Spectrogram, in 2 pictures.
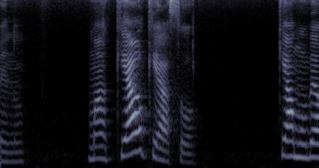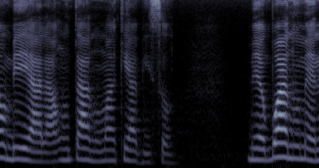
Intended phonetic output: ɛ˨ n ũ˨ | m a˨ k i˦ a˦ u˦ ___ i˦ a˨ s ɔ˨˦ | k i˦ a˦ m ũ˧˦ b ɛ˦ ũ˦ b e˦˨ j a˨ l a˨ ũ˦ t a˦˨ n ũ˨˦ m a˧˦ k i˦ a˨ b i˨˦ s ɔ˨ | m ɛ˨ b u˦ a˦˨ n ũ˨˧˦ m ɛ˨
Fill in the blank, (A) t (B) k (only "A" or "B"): B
